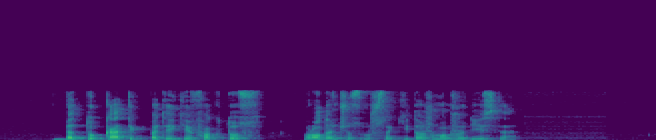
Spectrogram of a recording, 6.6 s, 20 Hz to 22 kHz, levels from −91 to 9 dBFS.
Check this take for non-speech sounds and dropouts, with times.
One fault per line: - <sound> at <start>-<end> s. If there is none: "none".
none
